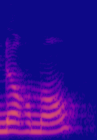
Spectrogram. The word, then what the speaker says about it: Normands: Les Normands, attention, on ne prononce pas le D.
